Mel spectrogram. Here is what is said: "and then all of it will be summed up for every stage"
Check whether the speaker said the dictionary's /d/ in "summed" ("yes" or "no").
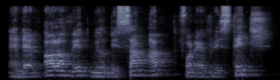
no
